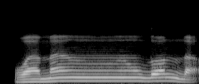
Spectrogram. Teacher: nun sukunnya disamarkan ke ud dan ditahan sampai terasa ke hidung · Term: ikhfa hakiki, ihfa hakiki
